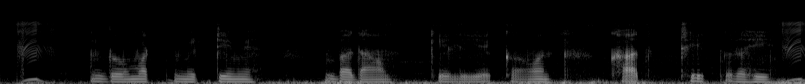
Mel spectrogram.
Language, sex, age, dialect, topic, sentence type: Bhojpuri, male, 18-24, Western, agriculture, question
